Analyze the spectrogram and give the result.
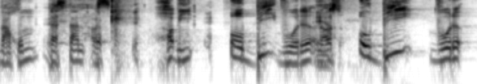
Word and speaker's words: Obi: Und die können ja das H nicht aussprechen. Ja. Ne? Die sagen ja statt... – Stumm. – Statt Hobby sagen die ja Obi.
